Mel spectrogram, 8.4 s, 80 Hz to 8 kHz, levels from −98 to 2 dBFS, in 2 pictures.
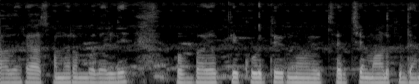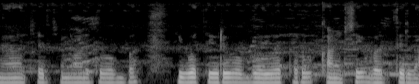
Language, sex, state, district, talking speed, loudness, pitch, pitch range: Kannada, male, Karnataka, Dakshina Kannada, 100 wpm, -38 LUFS, 120 Hz, 120-125 Hz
